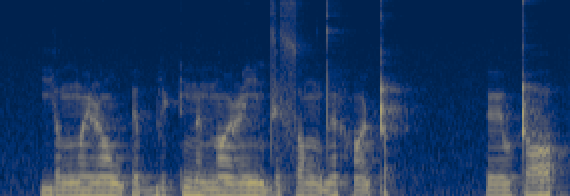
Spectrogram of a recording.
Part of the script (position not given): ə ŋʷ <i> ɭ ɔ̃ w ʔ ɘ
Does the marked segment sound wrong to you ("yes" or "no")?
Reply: yes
